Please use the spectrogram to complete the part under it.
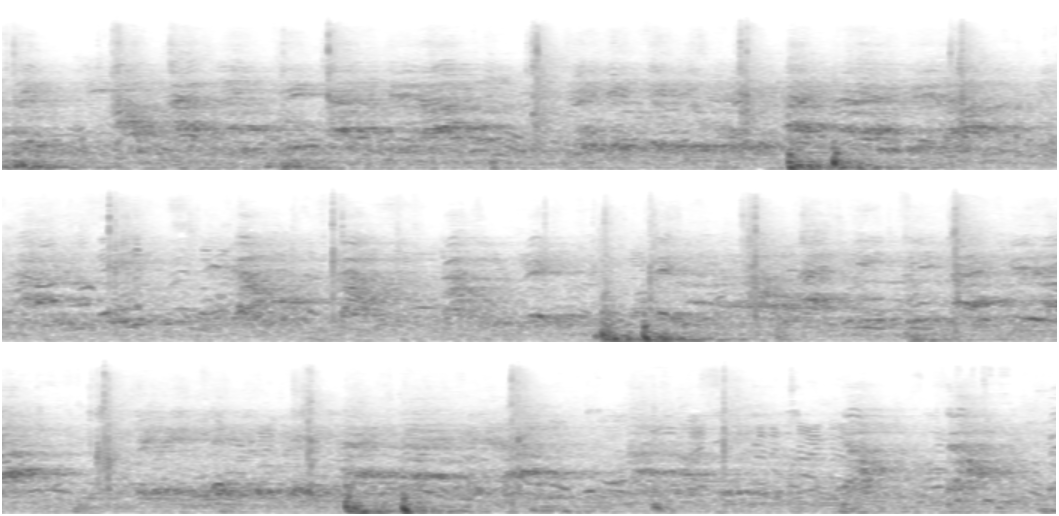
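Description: Basketballs bounce on a wooden floor.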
